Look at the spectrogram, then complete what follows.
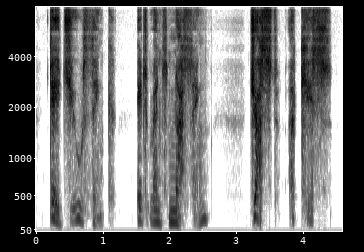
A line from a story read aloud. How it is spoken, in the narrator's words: The whispered words washed against the walls like surf and came back stronger in harmonies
